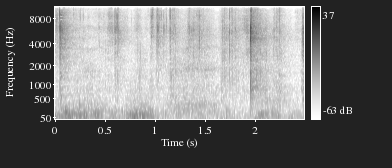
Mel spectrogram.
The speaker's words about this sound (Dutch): Nee, pak hem meteen uit. Dankjewel. Wat leuk dat ik een verjaardagscadeau kreeg.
